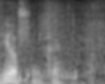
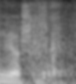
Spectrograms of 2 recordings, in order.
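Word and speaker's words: вёшенка: Точнее, правильно говорить, вешенка. Всю жизнь звала ее вешенка. Оказывается, вешенка.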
